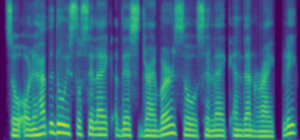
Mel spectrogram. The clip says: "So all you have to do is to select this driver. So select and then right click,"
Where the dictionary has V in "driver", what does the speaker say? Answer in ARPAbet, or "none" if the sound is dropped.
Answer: B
